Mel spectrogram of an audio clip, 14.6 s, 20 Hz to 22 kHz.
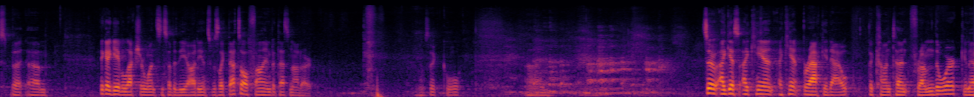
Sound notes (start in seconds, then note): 7.6 audience laughs; 7.6 chuckles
